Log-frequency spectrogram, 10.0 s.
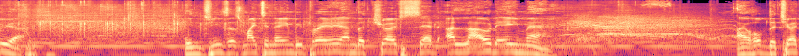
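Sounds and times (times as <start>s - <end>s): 
speech: 0.0s - 0.8s, 2.3s - 7.1s, 9.2s - 9.9s
audience clapping: 0.0s - 5.9s, 6.8s - 7.8s.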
